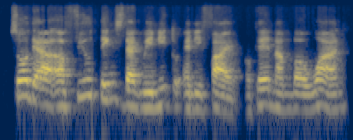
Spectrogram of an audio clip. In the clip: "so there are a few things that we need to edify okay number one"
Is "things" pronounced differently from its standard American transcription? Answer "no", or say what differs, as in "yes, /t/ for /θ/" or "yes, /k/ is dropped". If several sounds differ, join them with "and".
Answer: yes, /t/ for /θ/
